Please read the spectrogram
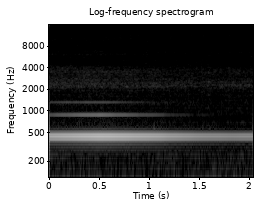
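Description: Solo saxophone holding one long, soft, nearly pure note that swells a little and then slowly fades away.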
